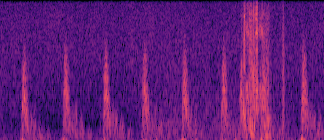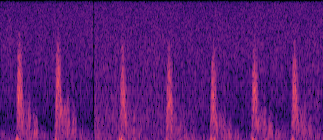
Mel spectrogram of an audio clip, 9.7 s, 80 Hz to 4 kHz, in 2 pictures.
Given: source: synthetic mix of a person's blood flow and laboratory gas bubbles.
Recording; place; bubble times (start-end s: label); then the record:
Doppler ultrasound of blood flow; subclavian vein
3.58-4.09 s: bubbles
From the record:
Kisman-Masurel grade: 112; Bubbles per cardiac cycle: 1 to 2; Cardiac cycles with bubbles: 1 to 10%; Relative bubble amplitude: moderate (0.250 to 0.450); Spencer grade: 1 (occasional bubble signal discernible with the cardiac motion signal, with majority of cardiac periods free of bubbles); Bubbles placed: anywhere in the cardiac cycle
